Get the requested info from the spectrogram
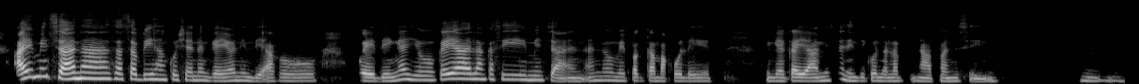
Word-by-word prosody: Ay 340 Hz, -, +8 dB
minsan 295 Hz, -8 st, +7 dB
nasasabihan 250 Hz, -4 st, +2 dB
ko 220 Hz, -, -3 dB
siya 200 Hz, -2 st, -5 dB
ng 190 Hz, -2 st, -5 dB
gayon, 170 Hz, +2 st, -3 dB
"Hindi 160 Hz, -3 st, -5 dB
ako 160 Hz, 0 st, -6 dB, 0.4 s
puwede 160 Hz, -2 st, +1 dB
ngayon." 210 Hz, -2 st, -3 dB
Kaya 255 Hz, +3 st, +5 dB
lang 250 Hz, -, +1 dB
kasi 230 Hz, -2 st, -5 dB
minsan 150 Hz, -8 st, -4 dB
ano 185 Hz, +2 st, -7 dB
may 175 Hz, -2 st, -7 dB
pagkamakulit 155 Hz, -2 st, -6 dB, 0.5 s
ganyan 160 Hz, 0 st, -6 dB
kaya 160 Hz, 0 st, +2 dB
minsan 185 Hz, +5 st, -6 dB
hindi 165 Hz, -1 st, -7 dB
ko -, -, -4 dB
na 165 Hz, -2 st, -5 dB
lang 160 Hz, +1 st, -7 dB
pinapansin. 155 Hz, -, -7 dB, 0.8 s
Mm. 170 Hz, -2 st, -12 dB
175 Hz, 140 wpm, -24 LUFS, 160-235 Hz, 0.8 s, Ay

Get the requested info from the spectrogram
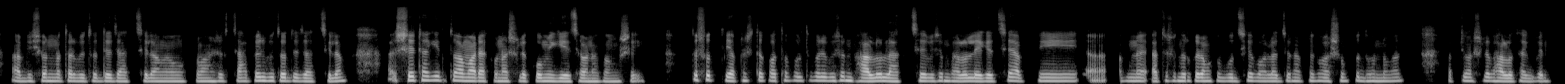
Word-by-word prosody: আ -, -, -1 dB
বিষন্নতার 160 Hz, +1 st, 0 dB
ভিতর 150 Hz, +1 st, -1 dB
দিয়ে 155 Hz, -1 st, +3 dB
যাচ্ছিলাম 145 Hz, +1 st, -1 dB
এবং 145 Hz, 0 st, 0 dB, 0.2 s
মানসিক 150 Hz, +1 st, -1 dB
চাপের 155 Hz, +3 st, +1 dB
ভিতর 165 Hz, -1 st, +3 dB
দিয়ে 155 Hz, -1 st, 0 dB
যাচ্ছিলাম, 150 Hz, +2 st, -1 dB, 0.5 s
আ -, -, -4 dB
সেটা 185 Hz, +1 st, +4 dB
কিন্তু 190 Hz, -1 st, -2 dB
আমার 165 Hz, -1 st, +6 dB
এখন 155 Hz, +1 st, -4 dB
আসলে 155 Hz, -, -1 dB
কমে 155 Hz, 0 st, +3 dB
গিয়েছে, 140 Hz, 0 st, +2 dB
অনেক 140 Hz, 0 st, -1 dB
অংশেই। 140 Hz, +1 st, -3 dB, 0.5 s
তো -, -, -5 dB
সত্যিই, 205 Hz, -4 st, +2 dB
আপনার 170 Hz, +2 st, -5 dB
সাথে 175 Hz, -, -2 dB
কথা 170 Hz, +2 st, -1 dB
বলতে 175 Hz, +1 st, -4 dB
পেরে 175 Hz, -1 st, +3 dB
ভীষণ 175 Hz, +1 st, +1 dB
ভালো 150 Hz, +1 st, +6 dB
লাগছে, 145 Hz, +3 st, -3 dB
ভীষণ 165 Hz, +2 st, -1 dB
ভালো 150 Hz, 0 st, +4 dB
লেগেছে। 150 Hz, +2 st, +2 dB
আপনি 160 Hz, +3 st, -5 dB, 0.5 s
আ -, -, -4 dB, 0.3 s
আপনার 160 Hz, 0 st, -1 dB
এত 145 Hz, -, -3 dB
সুন্দর 165 Hz, -1 st, 0 dB
করে 165 Hz, -, +5 dB
আমাকে 160 Hz, +1 st, -4 dB
বুঝিয়ে 155 Hz, +2 st, -1 dB
বলার 150 Hz, 0 st, 0 dB
জন্য, 160 Hz, -, -2 dB
আপনাকে 165 Hz, +3 st, -4 dB
অসংখ্য 160 Hz, +3 st, -5 dB
ধন্যবাদ। 155 Hz, +1 st, -2 dB, 0.5 s
আপনিও 165 Hz, +3 st, -4 dB
আসলে 170 Hz, -, -3 dB
ভালো 145 Hz, -1 st, +5 dB
থাকবেন। 150 Hz, 0 st, -3 dB
155 Hz, 195 wpm, -23 LUFS, 150-165 Hz, 0.5 s, আমার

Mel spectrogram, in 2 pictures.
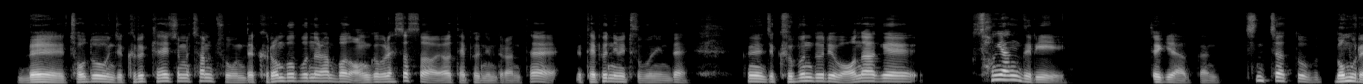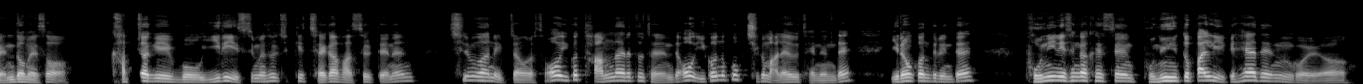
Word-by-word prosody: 네. 110 Hz, +1 st, +5 dB
저도 130 Hz, +2 st, +2 dB
인제 110 Hz, -1 st, -4 dB
그렇게 140 Hz, +3 st, -3 dB
해 155 Hz, -, +4 dB
주면 150 Hz, -1 st, -3 dB
참 155 Hz, +1 st, -2 dB
좋은데 100 Hz, -4 st, -4 dB
그런 145 Hz, +7 st, 0 dB
부분을 155 Hz, -1 st, 0 dB
한번 135 Hz, -2 st, 0 dB
언급을 120 Hz, +6 st, -1 dB
했었어요 125 Hz, -, -1 dB
대표님들한테. 95 Hz, +6 st, -5 dB, 0.2 s
그 -, -, -8 dB
대표님이 135 Hz, +1 st, +1 dB
2 95 Hz, -, -12 dB
분인데 95 Hz, -1 st, -7 dB, 0.5 s
그 -, -, -1 dB
인제 125 Hz, -1 st, -1 dB
그분들이 155 Hz, +5 st, 0 dB
워낙에 140 Hz, +2 st, +2 dB, 0.6 s
성향들이 190 Hz, -, +1 dB, 0.8 s
되게 115 Hz, -1 st, +1 dB
약간 90 Hz, 0 st, -8 dB, 0.3 s
진짜 180 Hz, -2 st, -1 dB
또 120 Hz, -7 st, -5 dB
너무 150 Hz, +3 st, +5 dB
랜덤해서 115 Hz, -5 st, 0 dB, 0.4 s
갑자기 145 Hz, -3 st, +3 dB
뭐 110 Hz, -2 st, -1 dB
일이 155 Hz, +10 st, -1 dB
있으면 145 Hz, -1 st, -4 dB
솔직히 155 Hz, -2 st, -7 dB
제가 135 Hz, 0 st, +1 dB
봤을 115 Hz, -, -4 dB
때는 145 Hz, +12 st, -5 dB, 0.3 s
실무 190 Hz, -2 st, -2 dB
하는 170 Hz, -2 st, +1 dB
입장으로서 105 Hz, -2 st, -5 dB
"어 205 Hz, +2 st, +6 dB
이거 200 Hz, +2 st, +1 dB
다음 160 Hz, -8 st, -1 dB
날 180 Hz, 0 st, +3 dB
해도 175 Hz, 0 st, -4 dB
되는데. 105 Hz, -7 st, -5 dB
어 195 Hz, +1 st, +5 dB
이거는 185 Hz, +10 st, -1 dB
꼭 220 Hz, +1 st, -4 dB
지금 150 Hz, -9 st, -3 dB
안 -, -, -4 dB
해도 115 Hz, +1 st, -1 dB
되는데." 95 Hz, -, -4 dB, 0.4 s
이런 160 Hz, +1 st, +4 dB
건들인데 150 Hz, +3 st, +1 dB, 0.5 s
본인이 180 Hz, +7 st, +4 dB
생각했을 175 Hz, -2 st, +2 dB
때는 150 Hz, -3 st, +1 dB
본인이 160 Hz, +7 st, +4 dB
또 175 Hz, -2 st, +3 dB
빨리 185 Hz, -1 st, +5 dB
이렇게 125 Hz, +1 st, -6 dB
해야 185 Hz, +5 st, +5 dB
되는 150 Hz, -8 st, -2 dB
거예요. 90 Hz, 0 st, -5 dB
140 Hz, 335 characters per minute, -22 LUFS, 110-165 Hz, 0.8 s, 어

